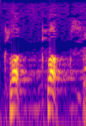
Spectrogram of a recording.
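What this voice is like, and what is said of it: Imitates a chicken clucking. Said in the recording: “can you impersonate animals? ... A chicken, sir.”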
